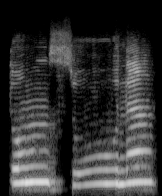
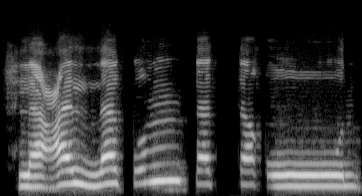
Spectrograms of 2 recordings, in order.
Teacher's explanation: مکمل ہونٹ مل رہے اور کسی قسم کا کوئی بھی غنہ آپ نے نہیں کرنا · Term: اظہار شفوی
